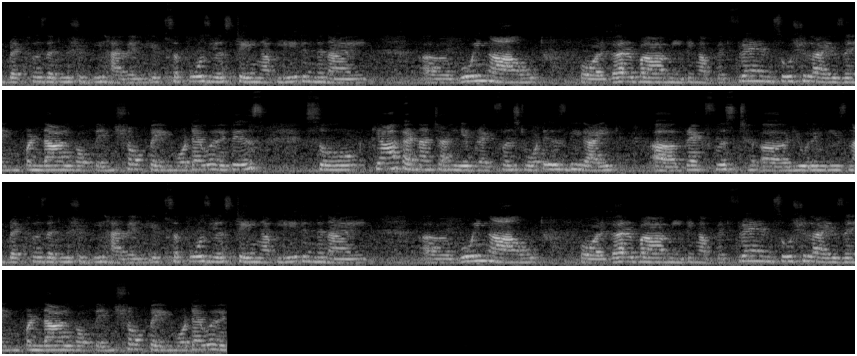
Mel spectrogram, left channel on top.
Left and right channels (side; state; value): right; drops out; at 10.8 s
